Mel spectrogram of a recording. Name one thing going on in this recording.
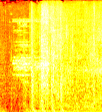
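A gun fires in a game.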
